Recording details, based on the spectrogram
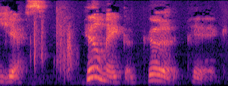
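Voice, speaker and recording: Someone performs a put-on character voice at a middle pitch, with very wide pitch swings. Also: female-sounding voice. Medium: read story. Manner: gentle, coaxing.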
